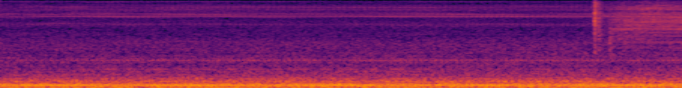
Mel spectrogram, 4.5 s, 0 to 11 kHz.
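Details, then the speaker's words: Tecumseh compressor on a glycol chiller unit, fitted with a temporary start capacitor: starts and runs at 118 volts and 6 amps with a steady, smooth low hum, no knocking or stalling; normal running. "Compressor starts, 118 volts, 6 amps. So the compressor started. We're going to let this run while I'm gone."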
